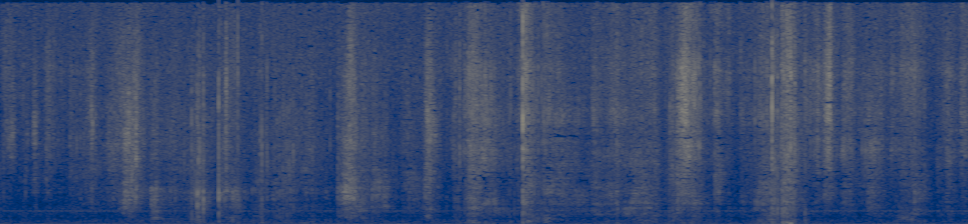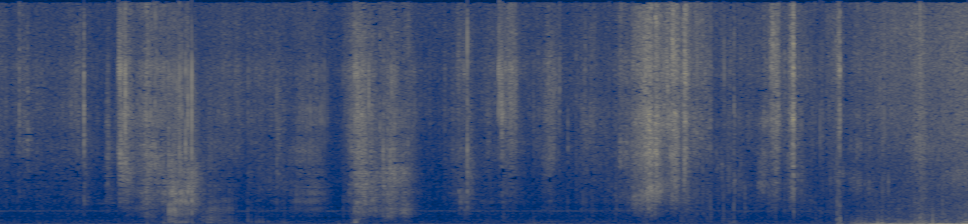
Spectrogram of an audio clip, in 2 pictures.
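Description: Rubber gloves squeak and rustle close to a microphone.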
